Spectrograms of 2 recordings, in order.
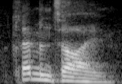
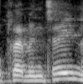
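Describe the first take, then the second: First: "Clementine" with last syllable rhyming with "fine"; clementine ending in "tine". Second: "clementine" with last syllable rhyming with "seen"; clementine ending in "teen". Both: Shown as a demonstration. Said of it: "however you want to pronounce it".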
